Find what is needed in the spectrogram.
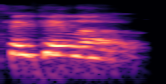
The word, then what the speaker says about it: KK Love: Yes, KK Love.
